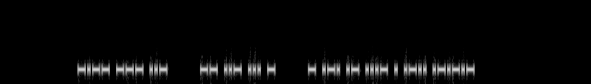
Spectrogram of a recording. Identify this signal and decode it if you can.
Morse code, heard as a keyed tone, about 50 wpm, 700 Hz. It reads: YOU MUST TRAVEL.
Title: 2x Word-Spacing - Sentences from Top 400 Words - 50wpm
